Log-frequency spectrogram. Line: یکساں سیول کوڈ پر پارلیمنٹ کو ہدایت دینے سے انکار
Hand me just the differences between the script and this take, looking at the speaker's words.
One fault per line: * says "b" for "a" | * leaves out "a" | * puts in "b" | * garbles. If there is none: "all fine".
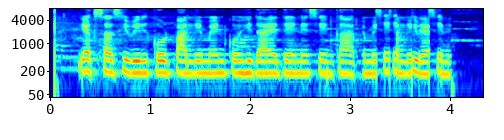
* leaves out "پر"
* garbles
